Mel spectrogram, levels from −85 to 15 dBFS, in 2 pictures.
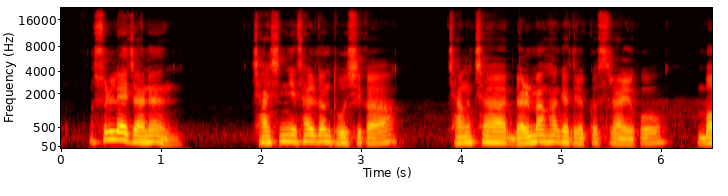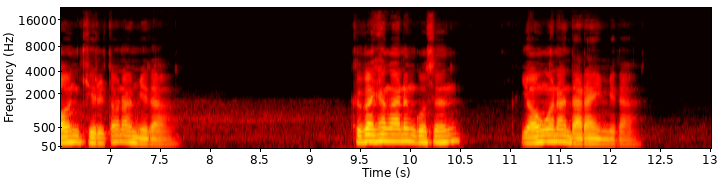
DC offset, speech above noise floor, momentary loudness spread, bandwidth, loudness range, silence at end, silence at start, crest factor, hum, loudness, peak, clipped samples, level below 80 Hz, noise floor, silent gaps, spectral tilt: under 0.1%; 43 dB; 13 LU; over 20 kHz; 3 LU; 0.75 s; 0.3 s; 20 dB; none; -23 LUFS; -4 dBFS; under 0.1%; -60 dBFS; -65 dBFS; none; -6.5 dB/octave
